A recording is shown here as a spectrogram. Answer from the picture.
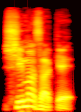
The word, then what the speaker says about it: shimazake: So, right, shimazake. Shima means island, and sake is, of course, alcohol. It becomes pronounced, the S changes to a Z when it's connected speech. So shimazake becomes shimazake.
